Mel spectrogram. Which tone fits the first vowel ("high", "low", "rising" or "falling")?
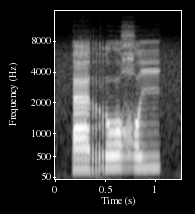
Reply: low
